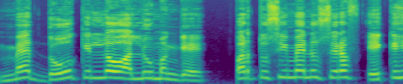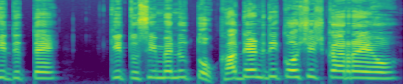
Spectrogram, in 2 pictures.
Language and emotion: Punjabi, angry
